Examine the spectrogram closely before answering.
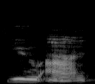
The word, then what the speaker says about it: yuan: And finally, just with China, uh the one yuan, actually, I looked it up how to say it the other day. you on apparently. Well, at least according to Google it is.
